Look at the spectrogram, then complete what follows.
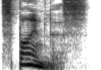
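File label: "spineless", British English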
